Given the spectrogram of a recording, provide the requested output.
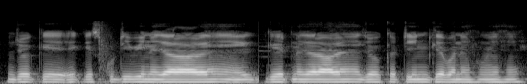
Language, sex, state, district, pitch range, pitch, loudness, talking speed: Hindi, male, Bihar, Kishanganj, 115-120 Hz, 115 Hz, -15 LUFS, 250 wpm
